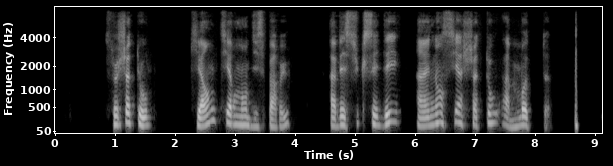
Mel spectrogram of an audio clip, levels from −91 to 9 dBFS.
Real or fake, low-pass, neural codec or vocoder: fake; 7.2 kHz; autoencoder, 48 kHz, 32 numbers a frame, DAC-VAE, trained on Japanese speech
